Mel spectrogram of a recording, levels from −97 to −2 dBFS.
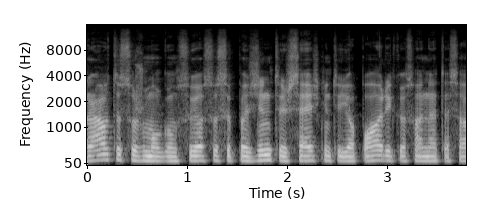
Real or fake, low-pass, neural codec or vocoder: real; 14.4 kHz; none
